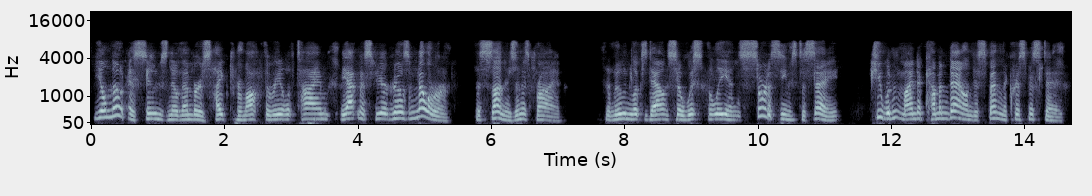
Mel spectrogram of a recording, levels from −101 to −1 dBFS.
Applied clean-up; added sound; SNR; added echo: neural mask model Resemble Enhance denoiser.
